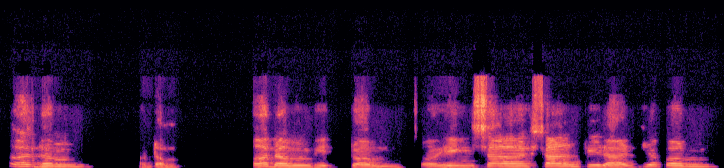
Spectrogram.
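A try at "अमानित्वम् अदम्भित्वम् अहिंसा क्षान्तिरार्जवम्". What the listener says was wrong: Very good. Next.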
